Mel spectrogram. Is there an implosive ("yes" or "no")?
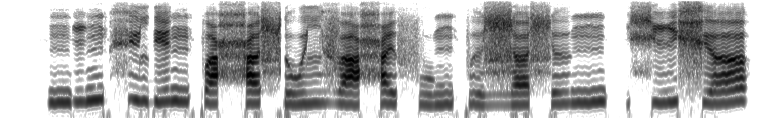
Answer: no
